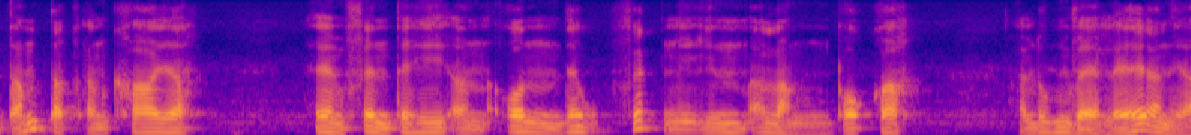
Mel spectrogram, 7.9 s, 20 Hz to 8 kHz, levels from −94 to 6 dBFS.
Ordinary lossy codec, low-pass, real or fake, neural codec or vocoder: none; none; fake; codec, 16 kHz, 6 kbps, DAC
